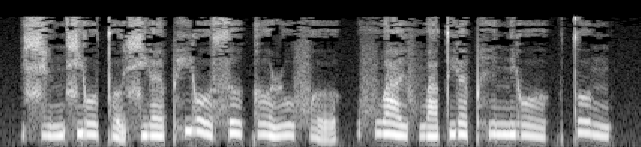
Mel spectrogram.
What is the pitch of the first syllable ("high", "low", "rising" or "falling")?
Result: rising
